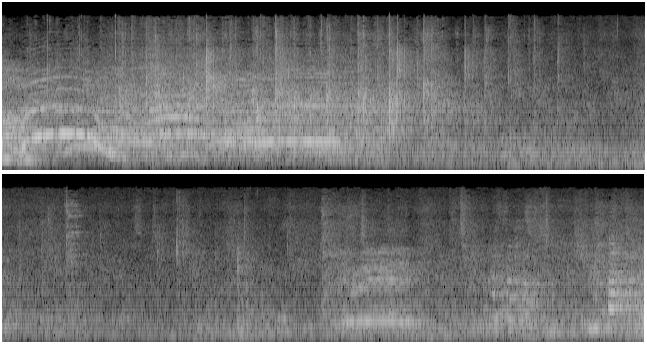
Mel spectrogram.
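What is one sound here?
A group of young performers make sliding, swooping vocal sounds in a large hall.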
